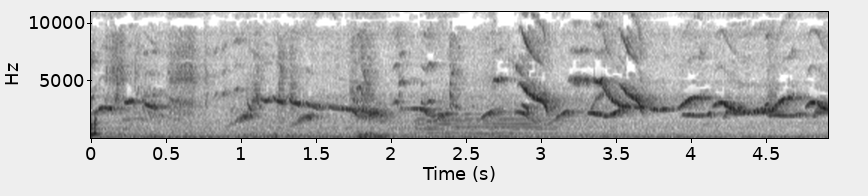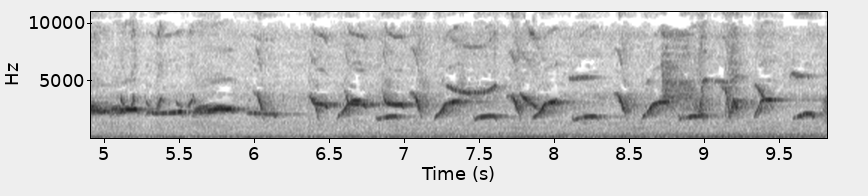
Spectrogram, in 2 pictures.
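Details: Moulting-season singing contest of a Chinese hwamei: a long, varied outpouring of quick slurred whistles and twisting notes, dense and energetic, with a few faint sharp clicks early on.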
